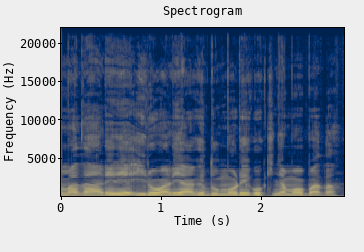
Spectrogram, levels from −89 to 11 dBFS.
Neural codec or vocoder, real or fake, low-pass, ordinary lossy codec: none; real; none; none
